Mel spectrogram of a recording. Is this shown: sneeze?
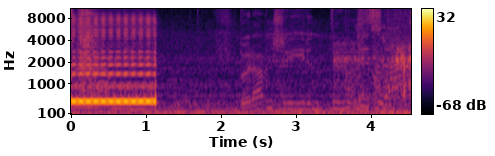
no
